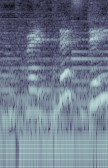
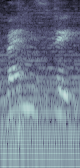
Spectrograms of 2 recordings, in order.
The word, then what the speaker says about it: Wednesday: Wednesday नहीं होता है। The right pronunciation is Wednesday. Yes, Wednesday and not Wednesday.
